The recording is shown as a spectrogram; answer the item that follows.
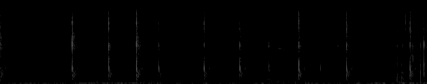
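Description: Chalk writing on a blackboard: a string of faint, sharp taps and clicks, about ten in the few seconds, as the chalk strikes and strokes the board.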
